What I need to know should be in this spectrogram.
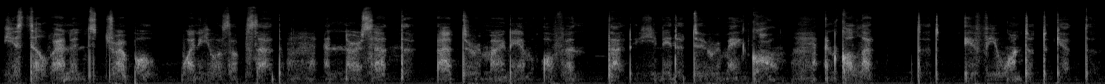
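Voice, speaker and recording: A woman whispering quickly as she reads a story aloud for ASMR, a native Turkish speaker who sometimes stumbles over and repeats words. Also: pushed and bright, poor audio. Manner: fast whispering. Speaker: ASMR reader.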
